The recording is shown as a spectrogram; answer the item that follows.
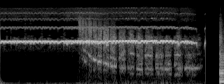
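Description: Plastic lifeguard whistle blown in one long, steady, high-pitched blast that cuts off suddenly at the end. It is a warning to children running by the pool. A second, lower sound gliding downward in pitch joins about halfway through.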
